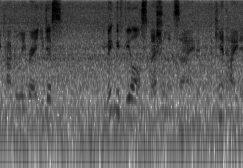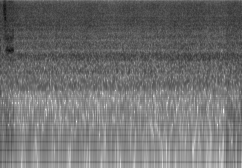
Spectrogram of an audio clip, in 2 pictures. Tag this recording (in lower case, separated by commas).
outside, urban or man-made, speech, vehicle, car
